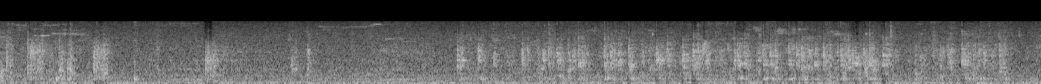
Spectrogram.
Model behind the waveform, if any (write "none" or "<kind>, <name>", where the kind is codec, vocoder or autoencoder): none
